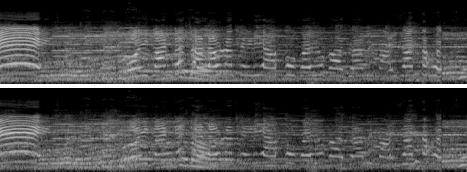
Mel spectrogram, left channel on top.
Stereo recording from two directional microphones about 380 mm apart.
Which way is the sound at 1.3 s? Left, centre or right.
Centre.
